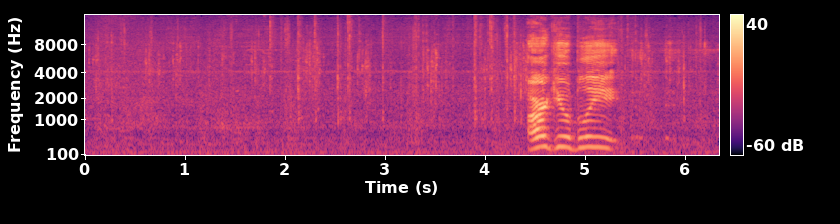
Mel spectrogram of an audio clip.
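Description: Steady clip-clop of horse hooves trotting throughout in the video game Oblivion Remastered, with a short spoken word over it near the end.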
